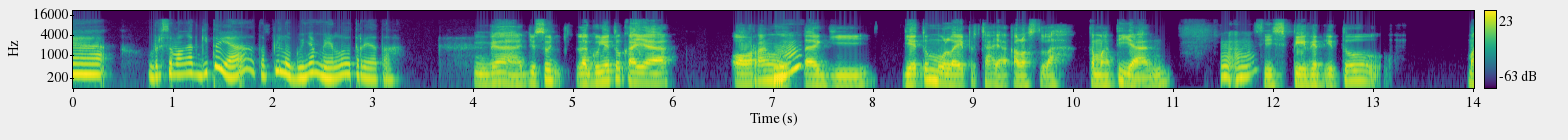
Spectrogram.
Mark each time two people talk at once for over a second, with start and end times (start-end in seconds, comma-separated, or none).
none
